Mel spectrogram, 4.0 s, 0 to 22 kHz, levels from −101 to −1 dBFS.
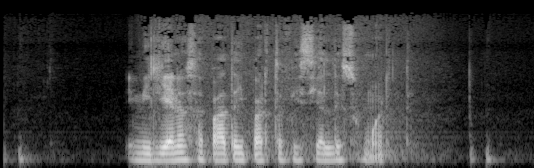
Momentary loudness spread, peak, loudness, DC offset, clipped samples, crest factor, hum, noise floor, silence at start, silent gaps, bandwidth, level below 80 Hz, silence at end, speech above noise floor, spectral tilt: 12 LU; -4 dBFS; -21 LUFS; under 0.1%; under 0.1%; 20 dB; none; -73 dBFS; 0.15 s; none; 16 kHz; -64 dBFS; 0.35 s; 52 dB; -4 dB/octave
